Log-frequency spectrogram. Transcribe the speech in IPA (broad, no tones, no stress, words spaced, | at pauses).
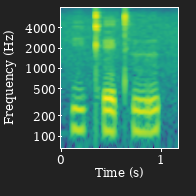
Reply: ikʰetʰɨ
